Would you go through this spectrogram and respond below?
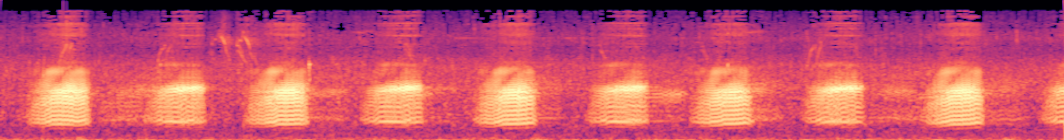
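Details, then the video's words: Following rainfall in a rice field, a frog repeats about ten loud, raspy croaks, each swelling and fading, spaced evenly some eight-tenths of a second apart. "Frog noise after rainfall in the rice field"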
